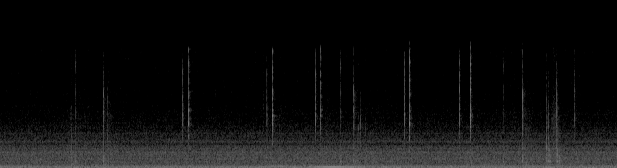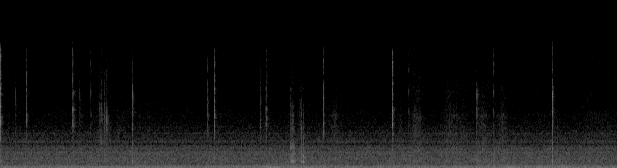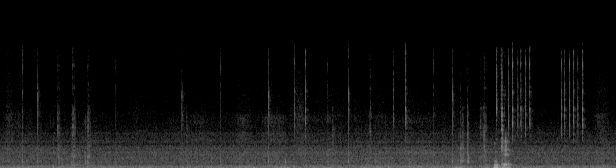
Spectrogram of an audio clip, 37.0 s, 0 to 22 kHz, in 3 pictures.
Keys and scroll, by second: 7.4 e, 11.1 p, 15.5 l, 18.4 p, 30.3 e, 34.1 space.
